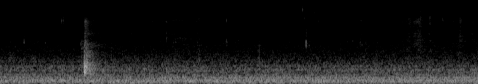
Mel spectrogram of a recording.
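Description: Chewing a mouthful of pasta over steady background noise, with one sharp click about a second in.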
